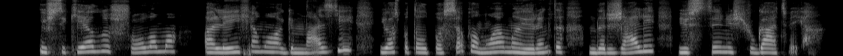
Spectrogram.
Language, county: Lithuanian, Kaunas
